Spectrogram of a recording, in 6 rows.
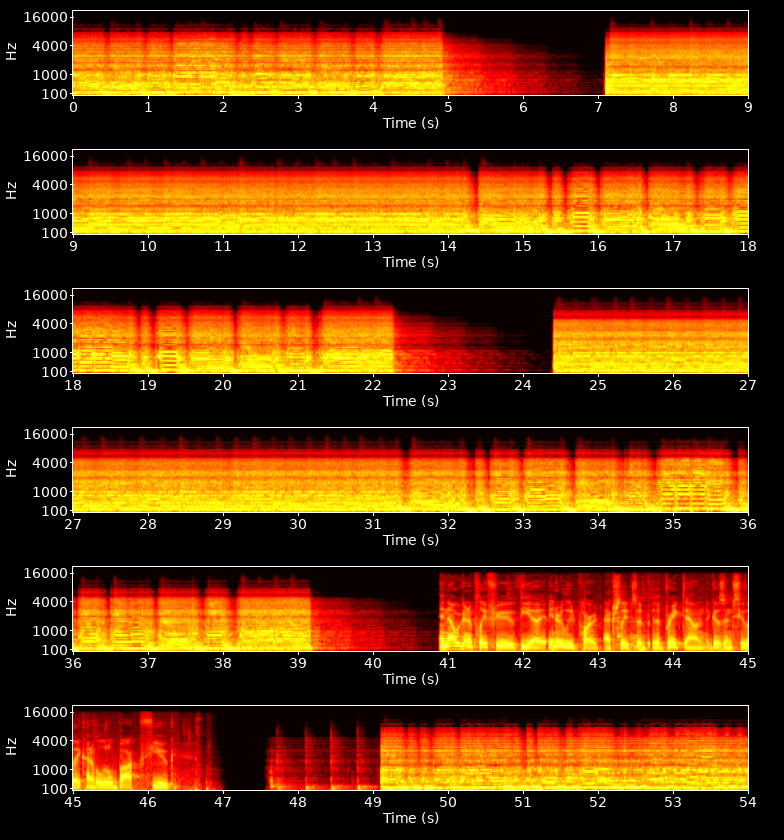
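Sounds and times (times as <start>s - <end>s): distorted electric guitar riff: 0.0s - 5.8s, 7.1s - 23.0s, 24.4s - 39.8s, 49.1s - 54.0s.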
